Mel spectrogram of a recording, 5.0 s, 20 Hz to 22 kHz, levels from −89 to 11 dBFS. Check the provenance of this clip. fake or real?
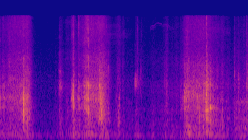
real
